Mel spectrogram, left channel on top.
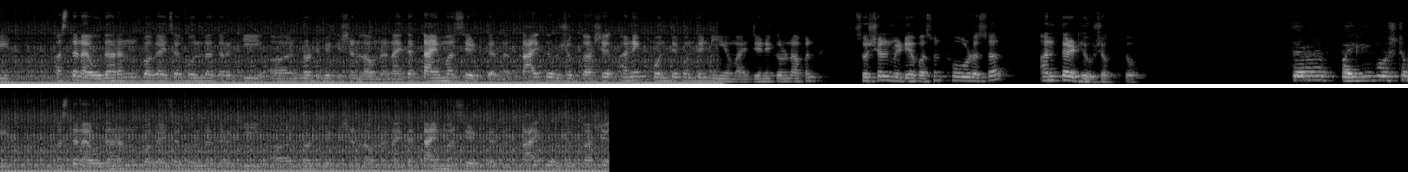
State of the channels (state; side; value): drops out; right; at 6.1 s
